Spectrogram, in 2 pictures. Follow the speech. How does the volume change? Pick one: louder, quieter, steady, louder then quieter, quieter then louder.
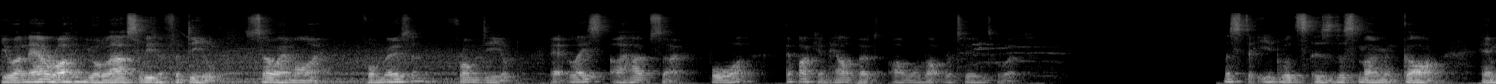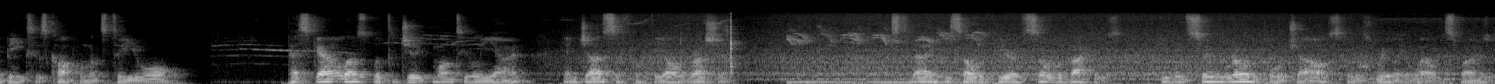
quieter then louder.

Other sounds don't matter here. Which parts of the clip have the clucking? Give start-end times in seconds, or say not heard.
22.8-24.9.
